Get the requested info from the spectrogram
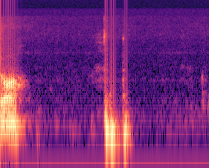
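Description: A short cluster of computer mouse clicks about a second in, after a word of speech trails off.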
